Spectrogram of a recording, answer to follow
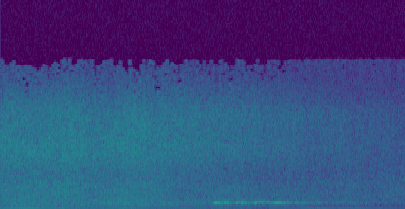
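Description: Background music fading out as a low steady drone, with a single hoot about two seconds in that is held for about a second.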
